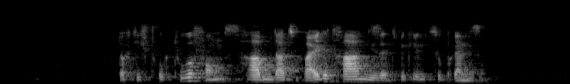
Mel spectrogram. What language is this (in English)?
German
